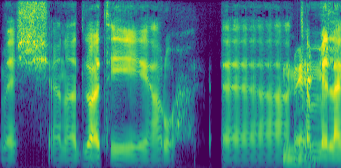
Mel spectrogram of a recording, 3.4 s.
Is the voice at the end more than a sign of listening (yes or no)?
no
